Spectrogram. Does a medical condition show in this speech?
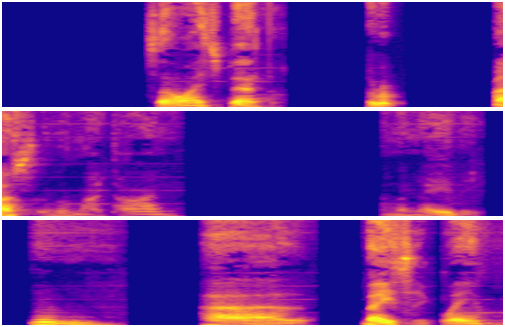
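Yes: speech impediment.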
